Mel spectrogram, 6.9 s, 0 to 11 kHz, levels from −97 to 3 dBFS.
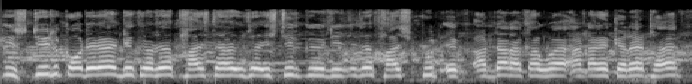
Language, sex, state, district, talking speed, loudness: Hindi, male, Bihar, Vaishali, 110 wpm, -17 LUFS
